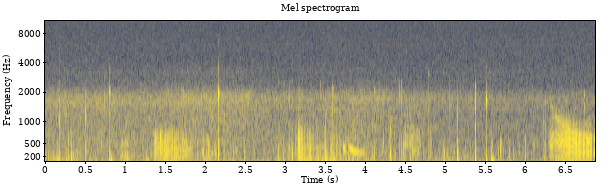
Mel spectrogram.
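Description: Low gurgling and bubbling abdominal rumbles with scattered pops, typical of active bowel sounds after a laxative.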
